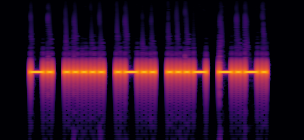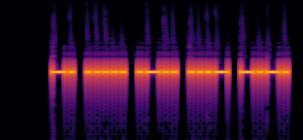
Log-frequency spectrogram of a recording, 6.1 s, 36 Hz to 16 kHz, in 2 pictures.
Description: Morse code, heard as a keyed tone, about 28 wpm, 700 Hz. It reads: N5LVC N5LVC
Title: USA Call Signs - 5 Characters - Repeated 2x - 28wpm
